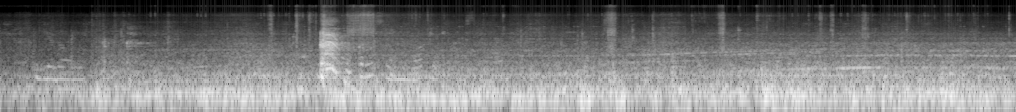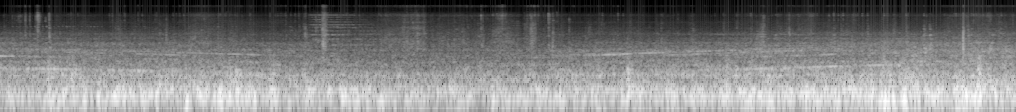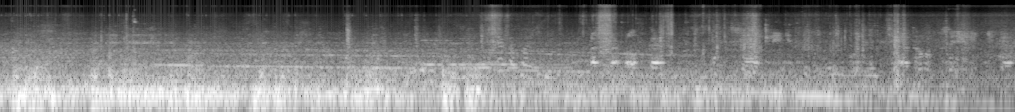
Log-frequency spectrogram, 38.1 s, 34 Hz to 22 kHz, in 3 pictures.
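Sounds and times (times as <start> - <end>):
tram wheels rumbling on rails: 0.0 - 38.0.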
